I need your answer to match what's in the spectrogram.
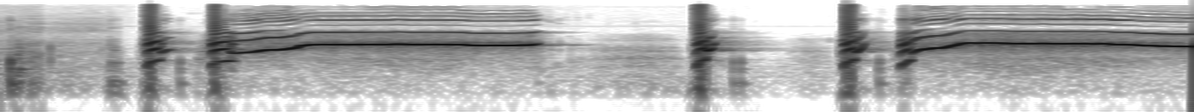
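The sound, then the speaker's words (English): A voice imitates a wolf's greeting howl in a shortened form: twice, a sharp yip-like onset leads into a rising, then steady, mid-pitched howl lasting about a second, with brief clipped bursts between. “It's just a greeting howl. And it's the exact same howl, just cut in half.”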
